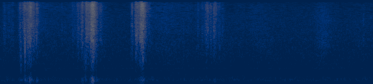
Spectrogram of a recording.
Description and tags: attempt to make the sound of a small bird cleaning itself on a branch, short burst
